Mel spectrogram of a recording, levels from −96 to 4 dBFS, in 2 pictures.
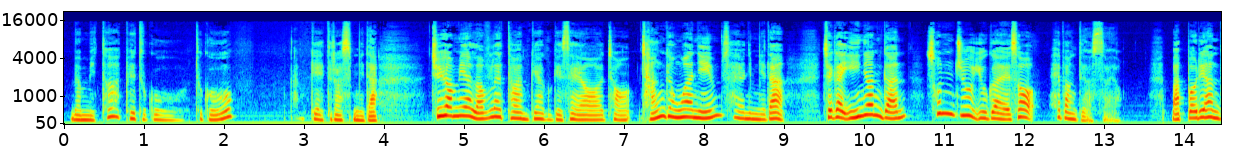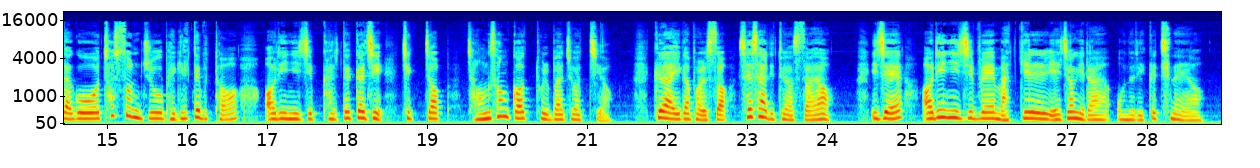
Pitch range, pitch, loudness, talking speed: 170-230 Hz, 200 Hz, -16 LUFS, 250 characters per minute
